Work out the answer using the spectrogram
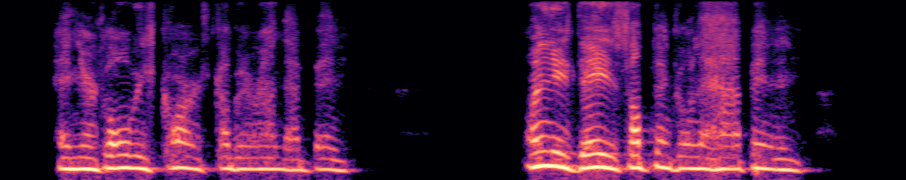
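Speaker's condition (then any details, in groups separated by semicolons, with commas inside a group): ALS; power chair user; recently diagnosed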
